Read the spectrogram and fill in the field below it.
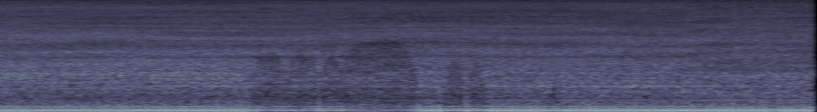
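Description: A Porsche Carrera GT with Gemballa modifications idles nearby, its engine and exhaust giving a loud, steady low drone, with a brief dip in level in the middle before it returns to full strength.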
